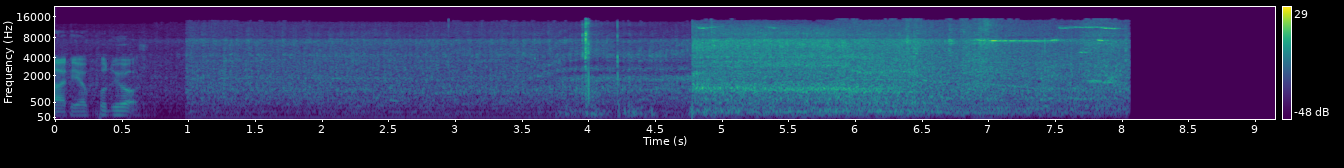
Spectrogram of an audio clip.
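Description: Rain falls steadily on a wet road.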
